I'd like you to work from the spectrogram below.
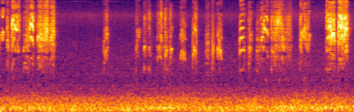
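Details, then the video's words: Lure sound of a crested jay, meant to get a caged bird singing and replying: dense clusters of hissy, high-pitched chirps in uneven bursts with short gaps, low hum underneath. "pancingan sogon bahan agar rajin bunyi dan ngalas,sogon bahan auto nyaut"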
